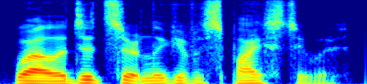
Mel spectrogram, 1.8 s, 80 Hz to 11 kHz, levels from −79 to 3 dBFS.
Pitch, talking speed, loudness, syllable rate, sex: 110 Hz, 295 wpm, -18 LUFS, 7.3 syllables/s, male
